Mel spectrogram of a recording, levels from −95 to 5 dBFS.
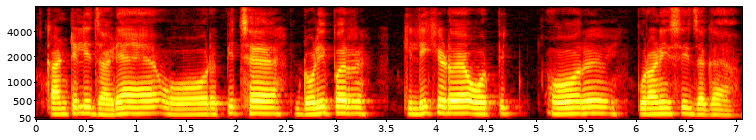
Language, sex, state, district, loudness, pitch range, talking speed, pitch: Hindi, male, Rajasthan, Nagaur, -15 LUFS, 150-165 Hz, 145 wpm, 160 Hz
